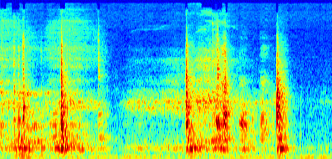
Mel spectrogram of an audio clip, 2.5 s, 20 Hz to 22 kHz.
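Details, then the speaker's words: Philips VR101 VCR that would not accept tapes, with a tape stuck inside: loose plastic rattles when the unit is picked up, then quiet irregular clicks and short whirring bursts as eject is tried and stalls; cracked gear in the tape mechanism. "I do, however, have some concerns because when picking this thing up, do you hear that? It's the sound of plastic moving around. Never a good sign."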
